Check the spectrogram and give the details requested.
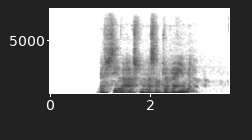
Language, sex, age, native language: Icelandic, male, 60-69, Icelandic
